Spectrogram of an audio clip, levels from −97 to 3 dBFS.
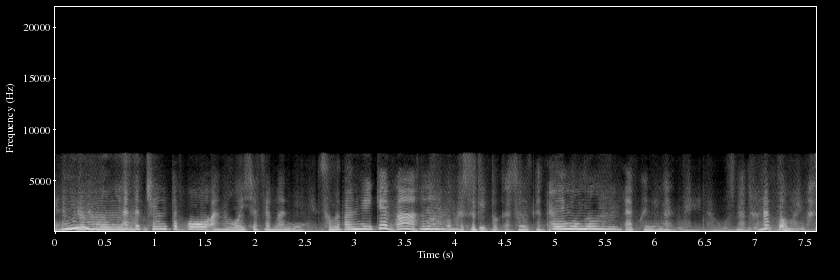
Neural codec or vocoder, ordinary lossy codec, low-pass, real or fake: codec, 16 kHz, 1 kbps, FreqCodec, smaller model; none; none; fake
